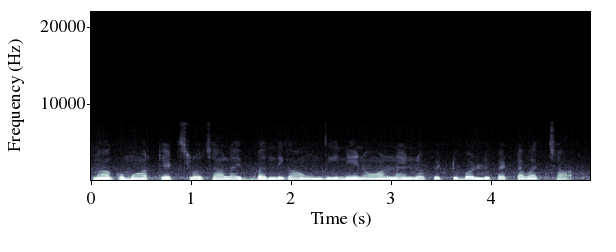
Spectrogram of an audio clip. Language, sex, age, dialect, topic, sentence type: Telugu, female, 25-30, Telangana, banking, question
